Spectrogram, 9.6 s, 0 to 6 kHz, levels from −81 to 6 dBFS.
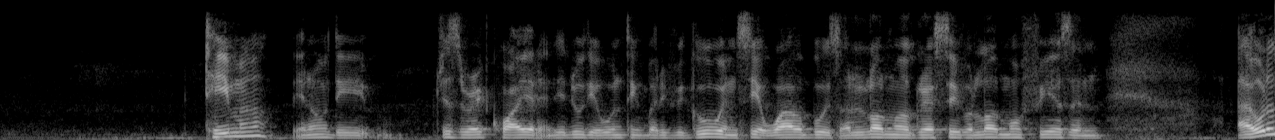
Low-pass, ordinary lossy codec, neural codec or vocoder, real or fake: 5.4 kHz; none; codec, 16 kHz, 4 kbps, X-Codec, WavLM features, trained on Multilingual LibriSpeech; fake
